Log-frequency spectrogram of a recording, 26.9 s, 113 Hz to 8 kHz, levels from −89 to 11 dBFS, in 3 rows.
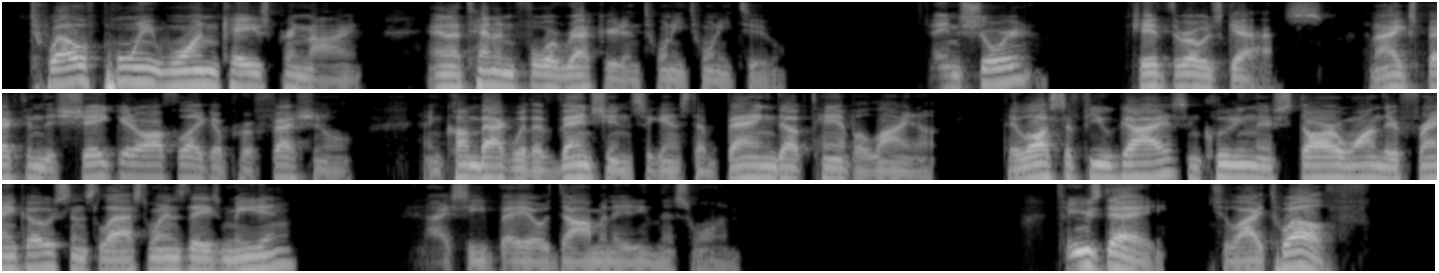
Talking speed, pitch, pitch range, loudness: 150 wpm, 110 Hz, 95-125 Hz, -25 LUFS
